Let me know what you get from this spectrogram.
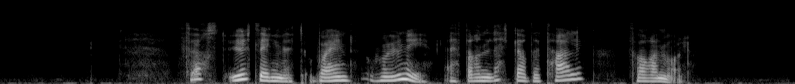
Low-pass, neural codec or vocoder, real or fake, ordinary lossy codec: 7.2 kHz; codec, 16 kHz, 4 kbps, FreqCodec, smaller model; fake; none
